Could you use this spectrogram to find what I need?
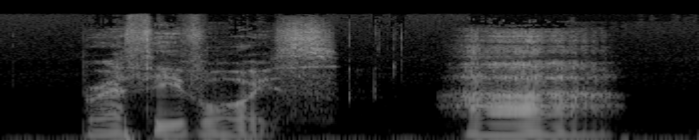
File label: breathy voice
